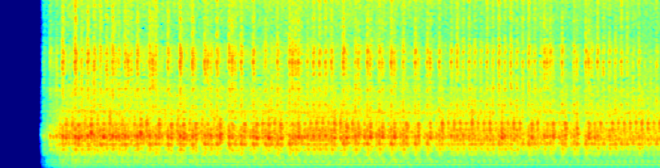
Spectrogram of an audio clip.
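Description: Rapid light knocking at idle, roughly three to four taps a second over a tinny engine note: an internal engine knock. Cause suspected, not confirmed.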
